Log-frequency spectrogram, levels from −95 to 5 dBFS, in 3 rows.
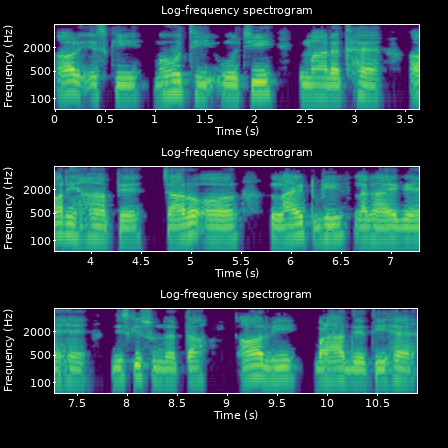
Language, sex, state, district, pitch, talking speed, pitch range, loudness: Hindi, male, Bihar, Supaul, 120 Hz, 130 wpm, 115-125 Hz, -18 LUFS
